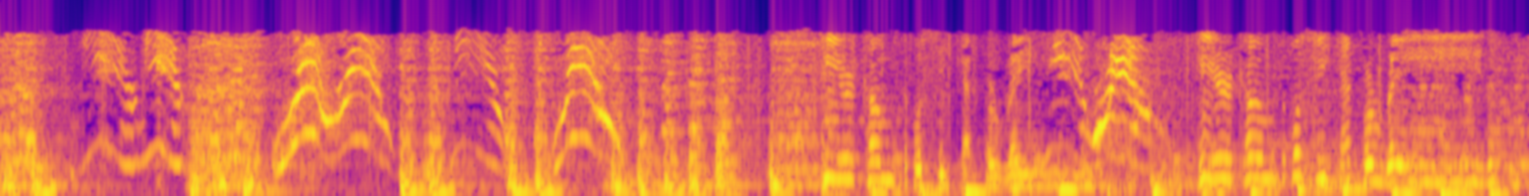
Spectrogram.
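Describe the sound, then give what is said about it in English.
Singing voices imitate cats meowing on a backyard fence, with sliding meow-like wails over a loud, continuous musical backing that runs throughout. “Have you heard those cats recently on the backyard fence?”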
